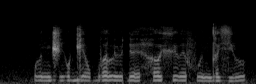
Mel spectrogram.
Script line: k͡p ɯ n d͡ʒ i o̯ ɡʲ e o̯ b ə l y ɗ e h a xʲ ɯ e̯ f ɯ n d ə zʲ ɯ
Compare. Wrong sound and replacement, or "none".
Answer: a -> ə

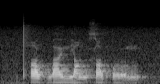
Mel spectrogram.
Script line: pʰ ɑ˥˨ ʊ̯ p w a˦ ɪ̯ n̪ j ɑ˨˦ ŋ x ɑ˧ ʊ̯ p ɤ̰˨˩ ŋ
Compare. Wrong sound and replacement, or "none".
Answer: none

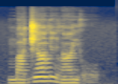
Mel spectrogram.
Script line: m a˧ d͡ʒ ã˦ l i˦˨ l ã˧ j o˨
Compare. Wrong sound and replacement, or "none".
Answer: none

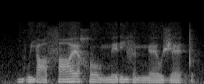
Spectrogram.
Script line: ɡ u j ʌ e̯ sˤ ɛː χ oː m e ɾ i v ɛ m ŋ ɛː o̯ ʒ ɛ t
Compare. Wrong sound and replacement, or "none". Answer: none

